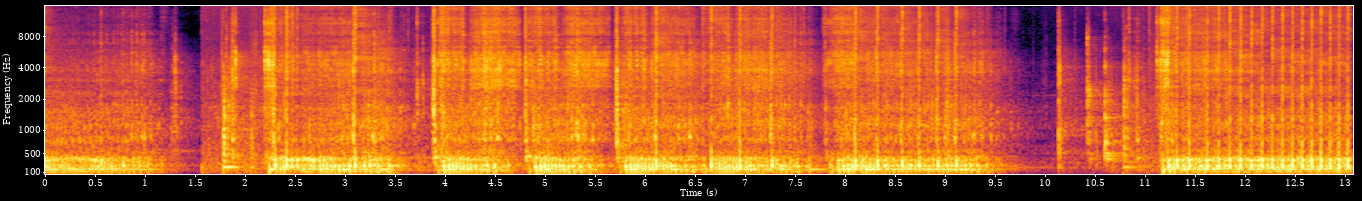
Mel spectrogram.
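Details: Two-stroke snowmobile ("Olympic"), first start in years; the engine catches after a couple of tries, revs in uneven bursts with brief dips, then settles into a steady buzzing run.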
